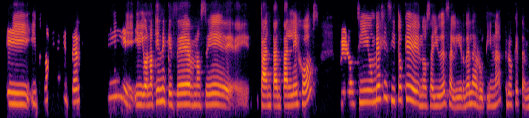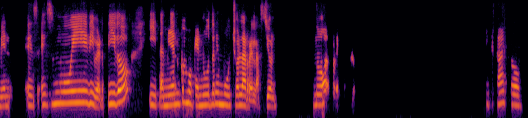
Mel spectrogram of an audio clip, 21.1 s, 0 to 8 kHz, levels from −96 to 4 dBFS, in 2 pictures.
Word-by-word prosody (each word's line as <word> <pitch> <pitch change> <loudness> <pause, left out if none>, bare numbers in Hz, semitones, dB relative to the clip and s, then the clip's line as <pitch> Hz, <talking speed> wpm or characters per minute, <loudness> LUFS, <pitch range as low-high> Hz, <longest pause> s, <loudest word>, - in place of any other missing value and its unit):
Y 250 -2 +4
y, 260 - -6
pues, 470 - -25
no - - +2
tiene 475 - -30
que 340 - -7
ser 300 +1 +3 0.5
Sí, 385 - -14 0.5
y 235 - 0
digo, 230 0 +6
no 240 +1 +1
tiene 300 +1 +1
que 250 -2 -1
ser, 245 0 +5
no 235 0 -2
sé, 235 +1 -8
eh, 245 +7 0 0.2
tan, 220 -1 +5
tan, 215 0 +3
tan 220 0 +5
lejos, 250 +2 +2 0.6
pero 260 0 +3
sí, 285 +1 -1
un 290 +1 -2
viajecito 345 -2 +1
que 320 -7 +5
nos 220 -1 -6
ayude 215 +1 -1
a 260 - -5
salir 200 -5 -3
de 240 +3 0
la 255 -1 0
rutina, 210 +4 -6
creo 250 -1 -6
que 275 +3 -8
también 210 -4 -6 0.3
es 220 -1 -6
es 235 +2 -6
muy 275 +2 +2
divertido, 255 - +2 0.4
y 230 -2 -4
también 230 +3 0
como 275 -2 -2
que 225 -2 +1
nutre 235 +3 -3
mucho 230 -2 -2
la 225 -1 +4
relación, 200 +4 -3 0.7
¿no? 230 +1 -5 0.2
por - - -11
ejemplo - - -19 2.6
Exacto. 245 -2 -5
245 Hz, 150 wpm, -25 LUFS, 225-275 Hz, 2.6 s, digo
